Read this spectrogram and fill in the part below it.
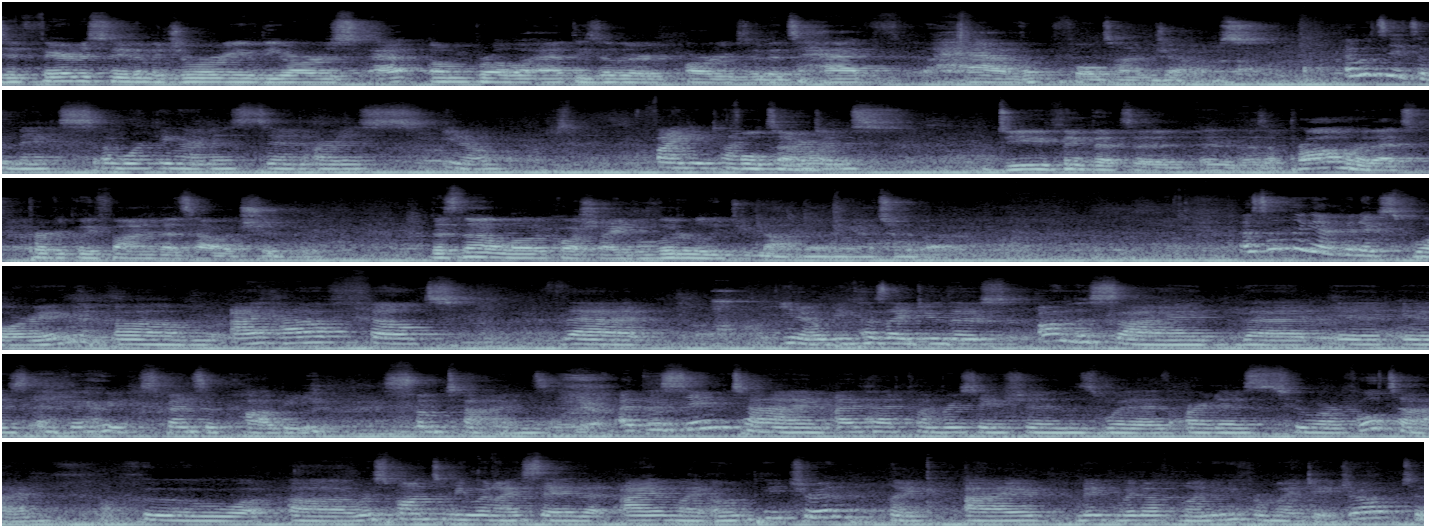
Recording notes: Live at The Wonderland Ballroom. Washington, D.C.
